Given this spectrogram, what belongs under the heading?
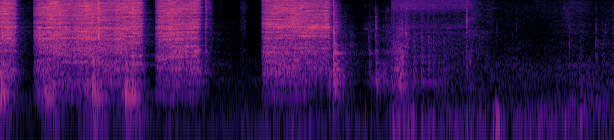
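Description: Harsh rasping scrapes in three long strokes as a tile cutter scores porcelain tile, loud and close, followed by quieter clicks and knocks.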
